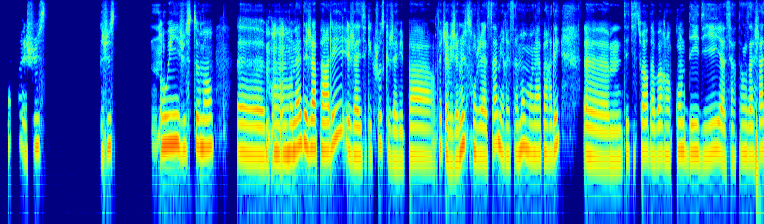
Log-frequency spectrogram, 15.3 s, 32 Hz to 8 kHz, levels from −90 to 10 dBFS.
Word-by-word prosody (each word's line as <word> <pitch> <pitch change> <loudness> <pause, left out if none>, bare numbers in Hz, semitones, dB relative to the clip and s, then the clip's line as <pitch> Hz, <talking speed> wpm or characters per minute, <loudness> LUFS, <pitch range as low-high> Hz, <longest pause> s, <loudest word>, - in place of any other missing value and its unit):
Ouais 220 - -13 0.3
et - - -4
juste 215 +3 -5 1.1
juste 215 -1 -4 0.9
moui 235 +2 +7
justement, 215 +1 +1 0.5
heu, 180 -2 +2
on 185 - 0
on 190 -1 +2
m'en 190 +1 +3
a 225 - +6
déjà 215 -3 +6
parlé 220 - +3
et 200 - +1
j'avais 180 -1 +2
c'est 185 - -11
quelque 185 -2 -10
chose 225 0 -3
que 180 - -8
j'avais 160 -1 -4
pas 175 +1 -1
en - - -10
fait 220 -1 -6
j'avais 175 -5 +1
jamais 160 +9 +4
songé 195 -8 -2
à 170 -1 +1
ça, 225 +8 -1
mais 220 -4 +2
récemment, 185 +3 -2
on - - +1
m'en 190 -2 -2
a 185 - -1
parlé, 190 +4 -1 0.5
heu, 160 -2 0
cette 185 0 -7
histoire 195 +2 -2
d'avoir 180 -1 -2
un 175 -1 -4
compte 195 -2 -2
dédié 190 +1 -2
à 175 - +1
certains 180 +2 -7
achats. 200 +3 0
185 Hz, 175 wpm, -23 LUFS, 175-210 Hz, 1.1 s, moui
